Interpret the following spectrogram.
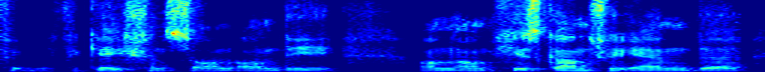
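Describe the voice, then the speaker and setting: A man from Ukraine, moderating an online panel over a video call, halting often with filler sounds and restarts. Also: fairly low pitch, steady tone, darkish tone.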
